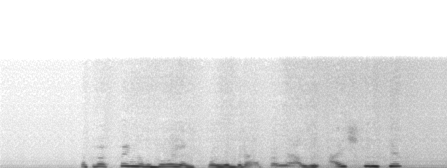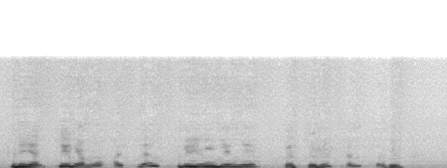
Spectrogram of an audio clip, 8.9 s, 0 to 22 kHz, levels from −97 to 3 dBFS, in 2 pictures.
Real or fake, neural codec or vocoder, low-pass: fake; autoencoder, 48 kHz, 32 numbers a frame, DAC-VAE, trained on Japanese speech; 14.4 kHz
